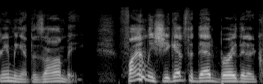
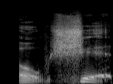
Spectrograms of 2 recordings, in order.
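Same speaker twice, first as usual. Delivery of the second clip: very deep undead zombie monster voice; 8 semitones lower than usual. Narrating a movie scene, voicing the zombie's line in a deep zombie voice. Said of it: "Zombie, deep voice".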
